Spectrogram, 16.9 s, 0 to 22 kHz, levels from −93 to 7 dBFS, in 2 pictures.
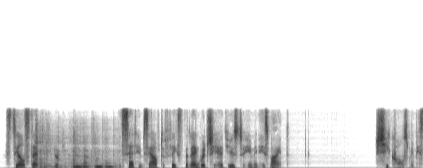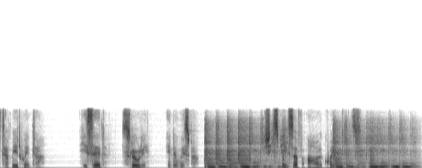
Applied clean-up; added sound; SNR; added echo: neural mask model RNNoise.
